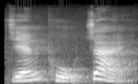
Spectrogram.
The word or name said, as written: jian3pu3zhai4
